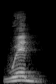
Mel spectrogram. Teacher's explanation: the D and the TH are similar sounds. So we should combine those sounds.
